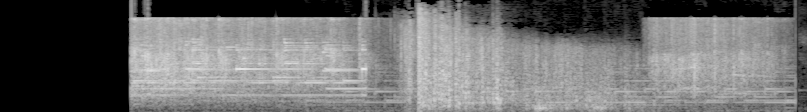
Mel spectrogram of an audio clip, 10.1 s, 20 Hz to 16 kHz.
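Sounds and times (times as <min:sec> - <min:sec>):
shimmering chime tones: 0:01.6 - 0:05.0.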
